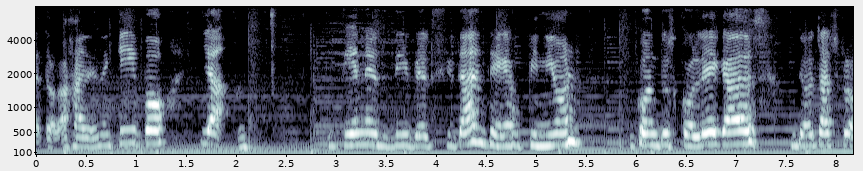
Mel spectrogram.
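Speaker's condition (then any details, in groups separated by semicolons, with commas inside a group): Cerebral palsy from birth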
